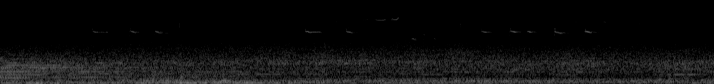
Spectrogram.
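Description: Small birds chirping outdoors in short high calls, a few at a time with a quick run of them about five seconds in, over steady background noise. At the very start a sustained chord from a Victorian pump organ fades away.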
